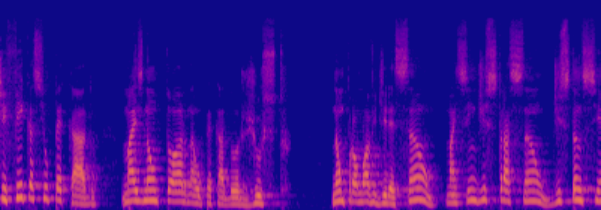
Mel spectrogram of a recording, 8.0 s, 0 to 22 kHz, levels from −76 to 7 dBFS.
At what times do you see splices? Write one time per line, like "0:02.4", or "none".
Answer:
none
